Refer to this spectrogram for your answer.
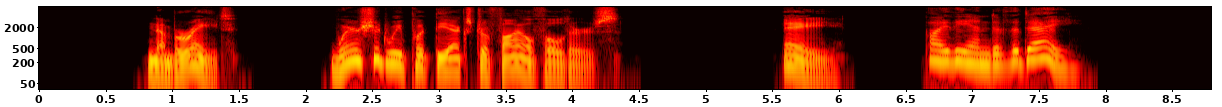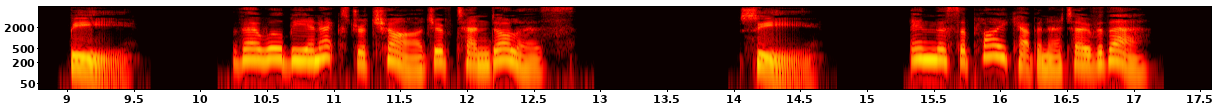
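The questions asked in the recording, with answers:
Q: Where should we put the extra file folders?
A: C: In the supply cabinet over there.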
